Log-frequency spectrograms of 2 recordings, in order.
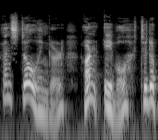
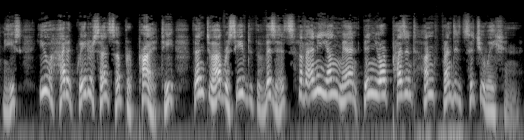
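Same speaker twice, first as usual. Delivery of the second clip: haughty scolding aunt; 6 semitones higher than usual. A narrator's reading. Aunt lecturing niece on propriety, higher and scolding. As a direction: scold the girl as a self-important guardian. Narrator voices Madame Cheron scolding.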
